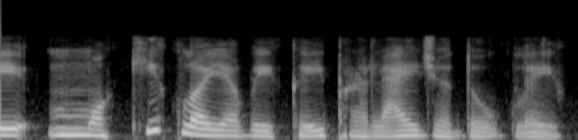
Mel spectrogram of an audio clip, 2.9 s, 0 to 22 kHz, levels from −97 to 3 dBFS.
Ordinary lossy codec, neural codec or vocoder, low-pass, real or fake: Opus, 32 kbps; none; 7.2 kHz; real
